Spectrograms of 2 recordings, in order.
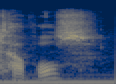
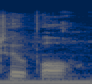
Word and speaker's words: tuple: sometimes these are pronounced tupples it depends on your pronunciation uh usually dependent on which part of the country you're in East Coast often you hear the word t West Coast Tuple makes no difference let's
